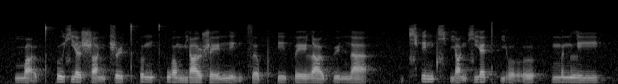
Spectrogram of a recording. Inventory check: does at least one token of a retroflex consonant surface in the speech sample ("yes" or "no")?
yes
